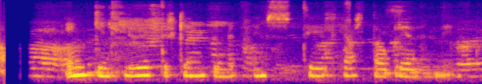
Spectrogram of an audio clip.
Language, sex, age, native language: Icelandic, female, 11, Icelandic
